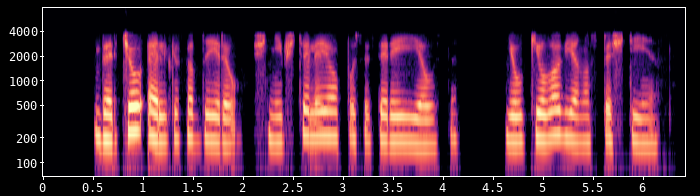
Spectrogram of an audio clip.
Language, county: Lithuanian, Kaunas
